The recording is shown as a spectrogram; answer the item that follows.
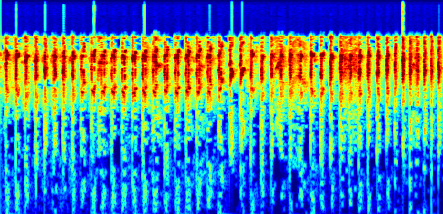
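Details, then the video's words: Long ngekek from a young female lovebird, the ticking 'ngetik konslet' style played to train and provoke other birds: shrill, evenly pulsed chattering at about four notes per second, loud and continuous throughout. "Suara Burung LOve Bird Betina Balibu Kusumo Ngetik Konslet Ngekek Pancingan Masteran Panjang"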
